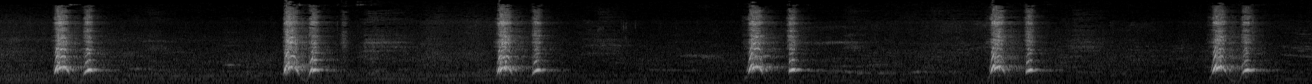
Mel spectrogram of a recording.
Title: The dog barking is hoarse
